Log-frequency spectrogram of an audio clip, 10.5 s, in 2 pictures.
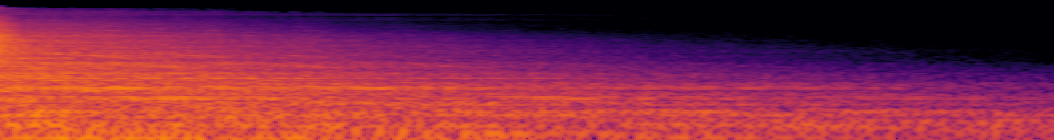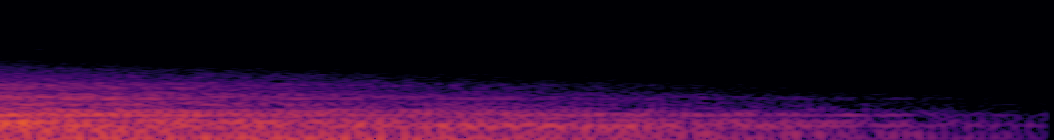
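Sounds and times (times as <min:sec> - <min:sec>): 
horror sting: 0:00.0 - 0:05.4.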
